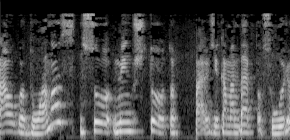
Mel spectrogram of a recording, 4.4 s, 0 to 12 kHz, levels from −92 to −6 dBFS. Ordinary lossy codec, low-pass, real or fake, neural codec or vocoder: MP3, 32 kbps; 9.9 kHz; real; none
